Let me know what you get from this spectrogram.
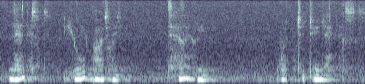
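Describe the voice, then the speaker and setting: A soft-spoken woman with a soothing tone, fairly low pitch and monotone, flat intonation amid noticeable background noise. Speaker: reiki practitioner. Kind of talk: reiki session for sleep, guided relaxation. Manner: soft-spoken, slow, soothing.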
